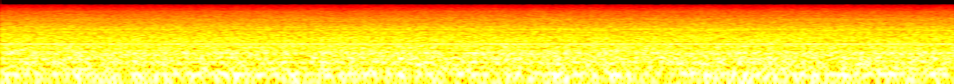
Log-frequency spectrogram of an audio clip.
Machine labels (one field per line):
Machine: fan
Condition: abnormal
